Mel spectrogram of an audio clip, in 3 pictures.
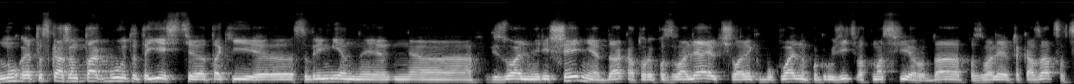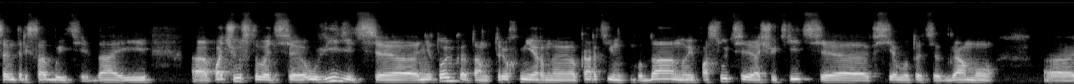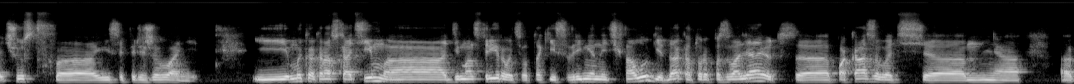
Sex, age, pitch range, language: male, 30-49, 105-130 Hz, Russian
